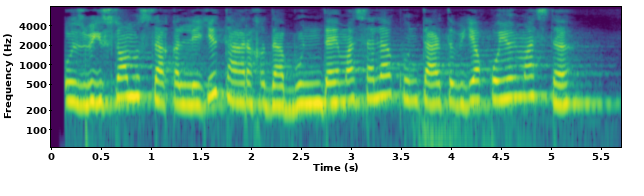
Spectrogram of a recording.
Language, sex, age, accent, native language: Uzbek, female, 18-24, Navoiy, Uzbek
